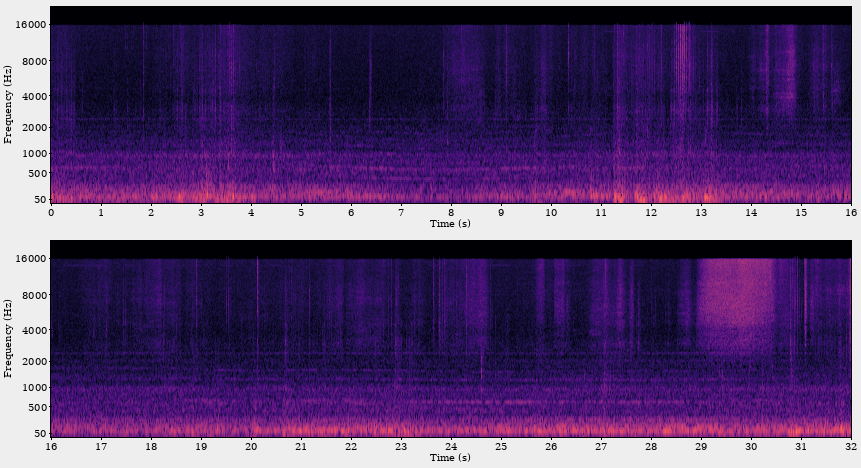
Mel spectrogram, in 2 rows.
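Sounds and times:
car engine and tyre rumble: 0.0s - 32.0s
short hiss: 29.0s - 30.8s.

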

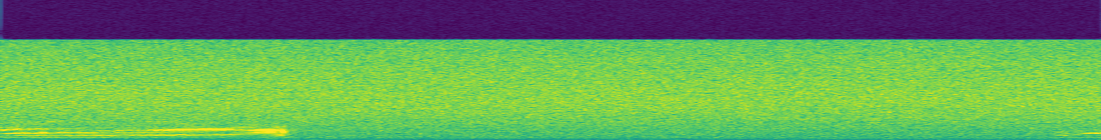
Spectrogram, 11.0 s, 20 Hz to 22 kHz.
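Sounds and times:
cow moose call: 0.0s - 2.9s.

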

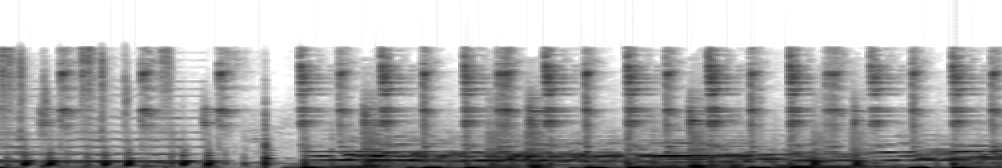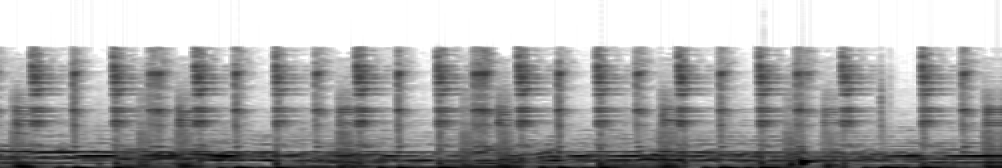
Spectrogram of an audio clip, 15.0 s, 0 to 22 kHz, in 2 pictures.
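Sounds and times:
high sliding melody line: 0.0s - 15.0s
steady drum beat: 0.0s - 15.0s.

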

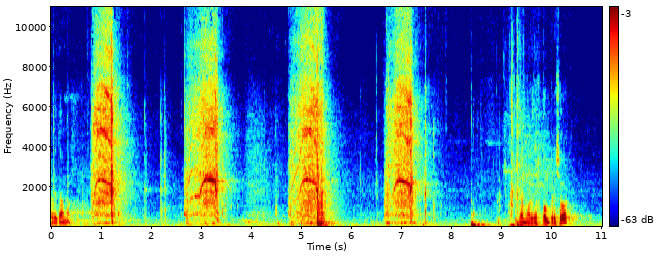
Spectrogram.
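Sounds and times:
cordless drill running: 0.8s - 1.5s, 2.6s - 3.6s, 4.7s - 5.6s, 6.6s - 7.4s.

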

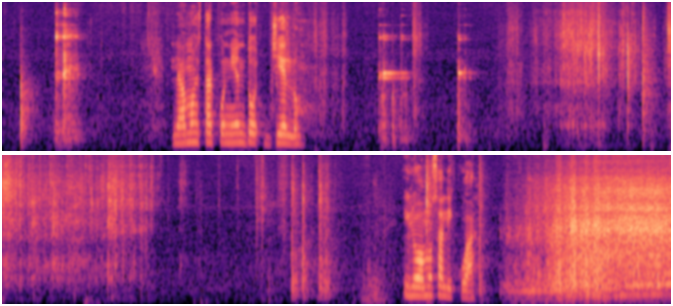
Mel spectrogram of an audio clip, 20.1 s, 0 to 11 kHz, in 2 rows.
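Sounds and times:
crushed ice pouring into blender: 7.6s - 12.5s.

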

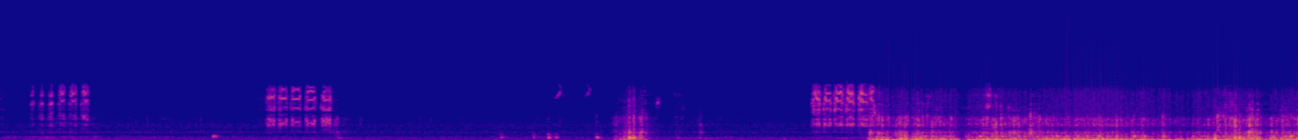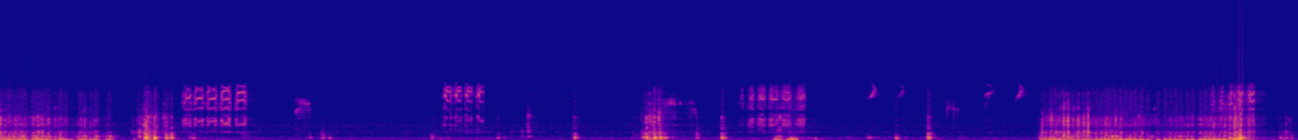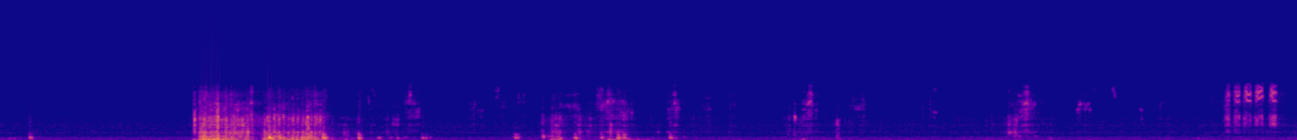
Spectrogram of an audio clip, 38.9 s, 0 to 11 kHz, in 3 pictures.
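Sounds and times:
wings flapping and rustling: 5.5s - 6.6s, 8.6s - 15.3s, 23.4s - 26.0s, 27.9s - 30.2s
nestlings chirping: 8.1s - 14.1s, 14.8s - 16.2s, 17.3s - 18.0s, 19.6s - 25.6s, 36.1s - 37.6s, 38.2s - 38.9s.

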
